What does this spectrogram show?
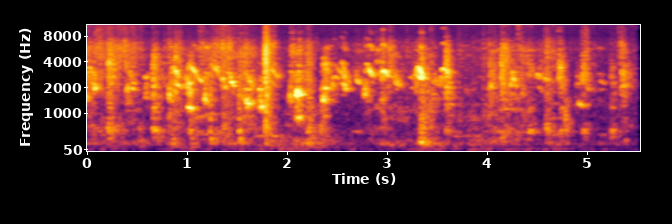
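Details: Hens and chicks of the Fayumi breed, kept at home, eating and jostling; irregular low clucks mixed with many sharp, high chick chirps and a few louder knocks.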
